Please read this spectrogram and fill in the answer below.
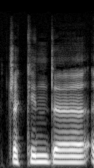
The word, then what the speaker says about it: Jacinda: Is it Jacinda? – Jacinda.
